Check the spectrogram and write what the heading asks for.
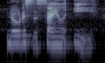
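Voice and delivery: normal talking voice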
